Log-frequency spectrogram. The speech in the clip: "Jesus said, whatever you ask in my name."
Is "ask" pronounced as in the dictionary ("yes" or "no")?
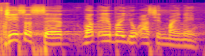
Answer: no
